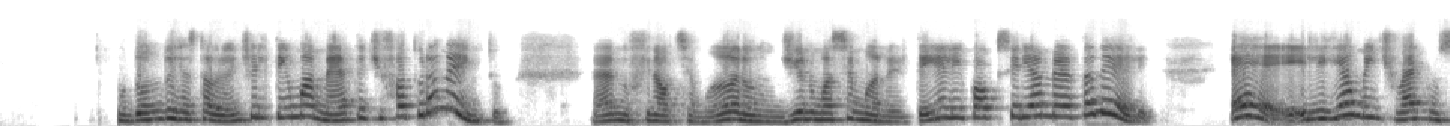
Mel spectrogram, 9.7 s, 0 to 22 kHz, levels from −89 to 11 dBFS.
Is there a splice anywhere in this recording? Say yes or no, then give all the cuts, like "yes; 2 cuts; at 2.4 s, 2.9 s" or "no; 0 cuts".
no; 0 cuts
